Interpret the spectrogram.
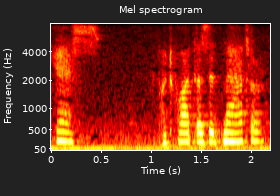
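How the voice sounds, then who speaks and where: An actress playing an earnest young peasant girl who speaks plainly and with calm, quiet defiance in a radio drama. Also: mid-range voice, unhurried, muffled recording, close to an everyday voice. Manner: plain-spoken, calmly certain, quietly defiant.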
